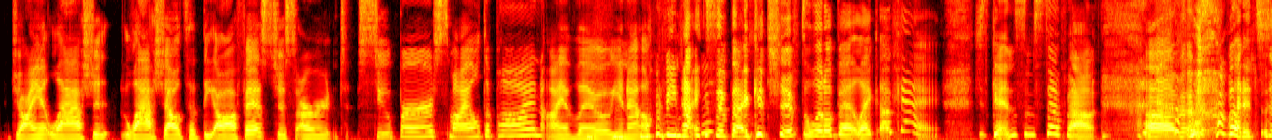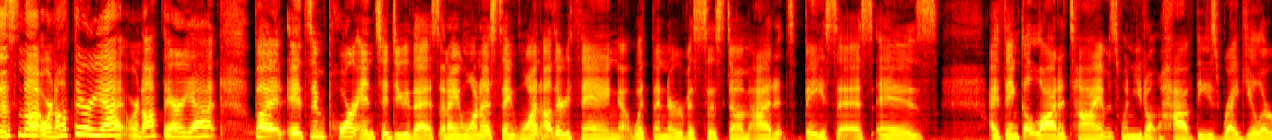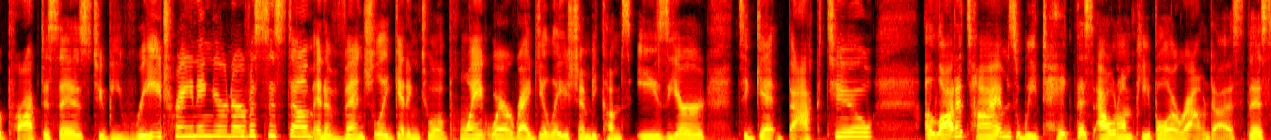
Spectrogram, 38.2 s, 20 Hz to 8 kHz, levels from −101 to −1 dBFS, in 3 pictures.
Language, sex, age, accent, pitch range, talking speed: English, female, 20-39, American, 175-230 Hz, 180 wpm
